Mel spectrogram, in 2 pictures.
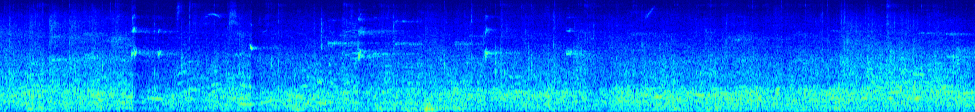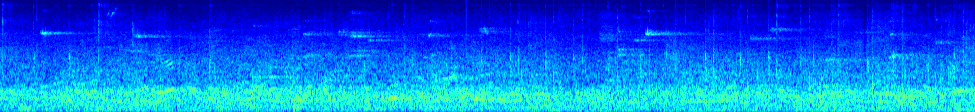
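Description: A crowd murmurs throughout a large echoing hall.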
